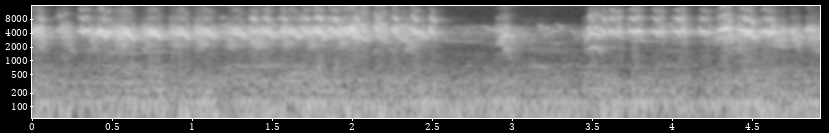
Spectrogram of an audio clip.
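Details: Steady chorus of sparrow chirps, high and rapid, broken by a brief near-silent pause before the chattering resumes.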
